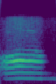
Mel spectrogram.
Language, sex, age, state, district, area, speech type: Assamese, female, 60+, Assam, Golaghat, urban, conversation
